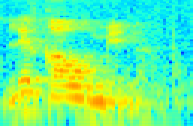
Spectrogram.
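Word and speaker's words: لِقَوْمٍ: And because li is a harf jar, it will change these two dhammas to two kasras. So it will be pronounced liqawmin. For the people or for people.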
